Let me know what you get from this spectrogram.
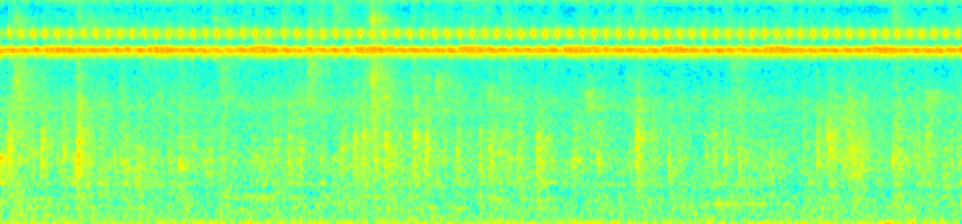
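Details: Rain and a cricket together: the insect's shrill, fast-pulsing trill holds steady throughout as gentle rain patters in the background.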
